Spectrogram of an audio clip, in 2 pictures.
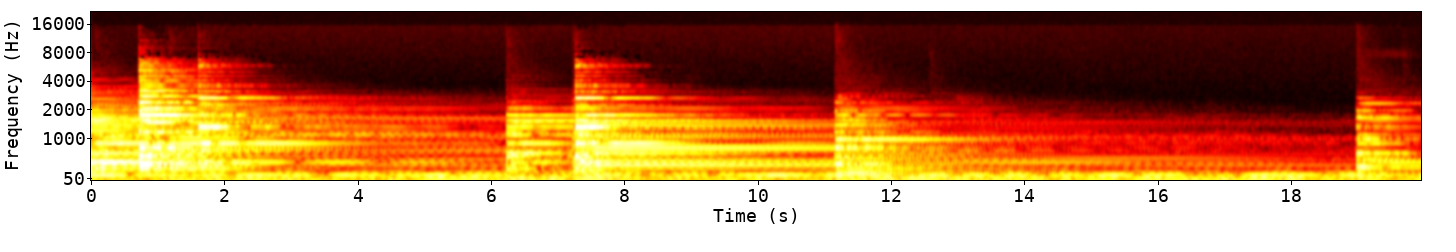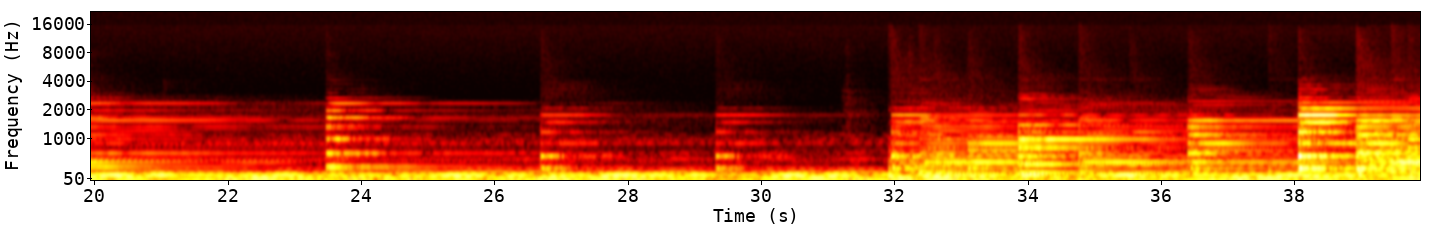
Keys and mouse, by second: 5.3 shift+click, 6.3 shift+click, 7.3 g, 17.1 shift+click, 22.4-22.8 typing, 24.1 click, 25.1-25.5 typing, 27.2 click, 30.9 ctrl+s, 35.9 click, 37.2 F12.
